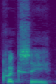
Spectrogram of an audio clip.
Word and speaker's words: QXC: precise ways tetradyne and qxc pronounced quixy are vehicles for qcmp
